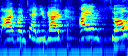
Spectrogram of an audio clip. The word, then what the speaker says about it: iPhone X: as the iPhone X it is spelled iPhone X pronounced iphone 10 you guys I am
